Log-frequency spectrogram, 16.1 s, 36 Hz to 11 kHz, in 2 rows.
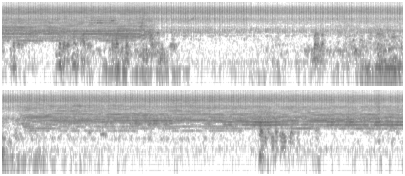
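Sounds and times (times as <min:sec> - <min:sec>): electric hair trimmer humming: 0:00.0 - 0:16.0.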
